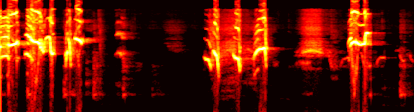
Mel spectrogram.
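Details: Kacer, or oriental magpie-robin, singing 'gacor' with full 'isian' mimicry, used to coax a lazy bird into song: rapid clusters of shrill whistles and twittering notes, three distinct bursts with short quiet gaps between them.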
